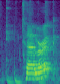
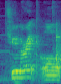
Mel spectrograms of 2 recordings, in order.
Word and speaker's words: turmeric: spices but the tablespoon of turmeric or tumeric tumeric as some Americans say tablespoon of cinnamon buy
